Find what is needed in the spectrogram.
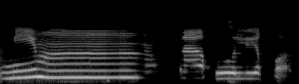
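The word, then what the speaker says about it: مما خلق: Ya, kurang gunanya ya, mimma khuliqa. falyanzuril insanu mimma khuliqa. Itu saja. Mimma khuliqa. Ma-nya pendek, hanya digunakan di mim tasdid.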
